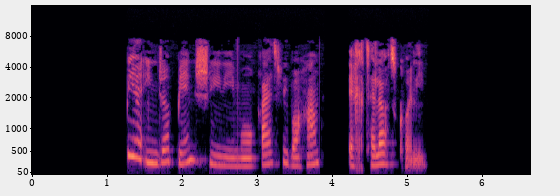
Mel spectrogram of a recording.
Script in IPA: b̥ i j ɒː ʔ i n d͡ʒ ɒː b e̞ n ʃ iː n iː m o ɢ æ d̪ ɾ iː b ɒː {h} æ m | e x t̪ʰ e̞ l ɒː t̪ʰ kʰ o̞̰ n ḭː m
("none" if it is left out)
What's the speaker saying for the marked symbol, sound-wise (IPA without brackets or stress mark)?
h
